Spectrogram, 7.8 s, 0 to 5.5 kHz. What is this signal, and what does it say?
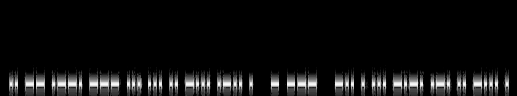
Morse code, heard as a keyed tone, about 30 wpm, 700 Hz. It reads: IMPOSSIBLE TO DESCRIBE
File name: Pinocchio / Pinocchio ch5 30 30 ik1hge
